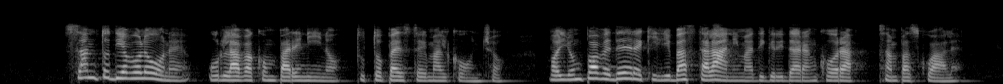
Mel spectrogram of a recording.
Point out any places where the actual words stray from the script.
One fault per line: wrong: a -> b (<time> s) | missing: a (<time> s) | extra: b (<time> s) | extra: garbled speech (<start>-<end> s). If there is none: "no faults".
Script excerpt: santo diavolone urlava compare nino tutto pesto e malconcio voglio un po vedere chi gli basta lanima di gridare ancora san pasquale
no faults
